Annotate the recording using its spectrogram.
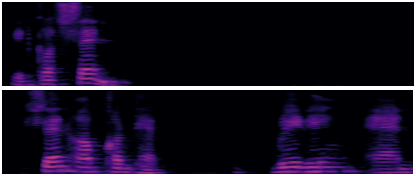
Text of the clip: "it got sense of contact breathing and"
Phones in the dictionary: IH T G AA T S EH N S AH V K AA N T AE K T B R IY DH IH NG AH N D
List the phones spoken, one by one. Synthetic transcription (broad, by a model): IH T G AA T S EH N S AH P K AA N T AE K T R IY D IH NG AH N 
